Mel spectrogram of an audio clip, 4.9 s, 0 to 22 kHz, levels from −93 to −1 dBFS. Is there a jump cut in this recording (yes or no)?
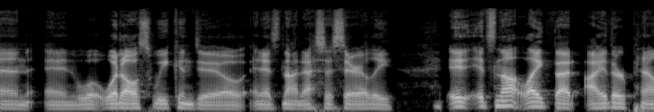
no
